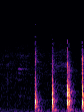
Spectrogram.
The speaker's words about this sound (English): he knocks on the door, and the door opens up. Hello? Anybody home? Nobody answers.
